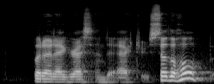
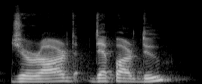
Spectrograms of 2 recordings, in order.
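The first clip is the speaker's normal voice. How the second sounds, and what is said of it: French accent. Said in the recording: “that's the French accent”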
